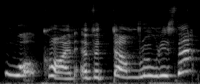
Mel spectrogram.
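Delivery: high, loud, indignant bully; angry outburst. A narrator's reading. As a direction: spit it out angrily at the top of your voice. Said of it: "angrily spraying my face".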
